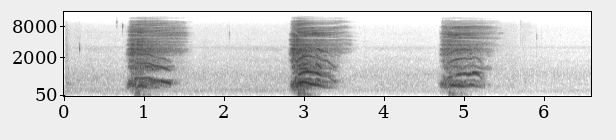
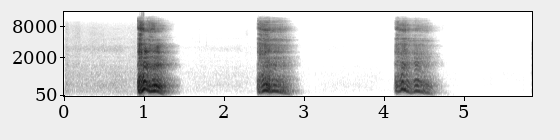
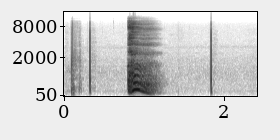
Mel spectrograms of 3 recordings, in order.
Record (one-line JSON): {"exhalation_length": "6.6 s", "exhalation_amplitude": 7417, "exhalation_signal_mean_std_ratio": 0.42, "three_cough_length": "5.9 s", "three_cough_amplitude": 31558, "three_cough_signal_mean_std_ratio": 0.29, "cough_length": "2.4 s", "cough_amplitude": 30465, "cough_signal_mean_std_ratio": 0.28, "survey_phase": "beta (2021-08-13 to 2022-03-07)", "age": "45-64", "gender": "Male", "wearing_mask": "No", "symptom_none": true, "smoker_status": "Ex-smoker", "respiratory_condition_asthma": false, "respiratory_condition_other": false, "recruitment_source": "REACT", "submission_delay": "2 days", "covid_test_result": "Negative", "covid_test_method": "RT-qPCR"}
